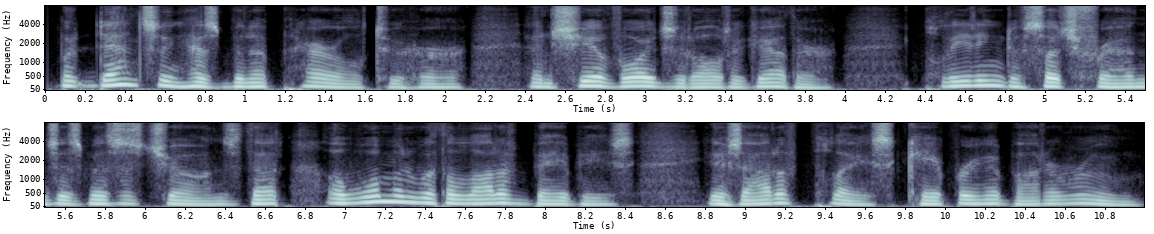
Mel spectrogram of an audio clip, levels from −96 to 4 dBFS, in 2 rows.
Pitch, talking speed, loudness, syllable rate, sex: 135 Hz, 195 wpm, -17 LUFS, 5.2 syllables/s, male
